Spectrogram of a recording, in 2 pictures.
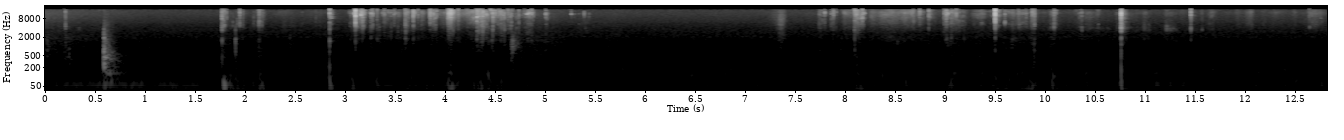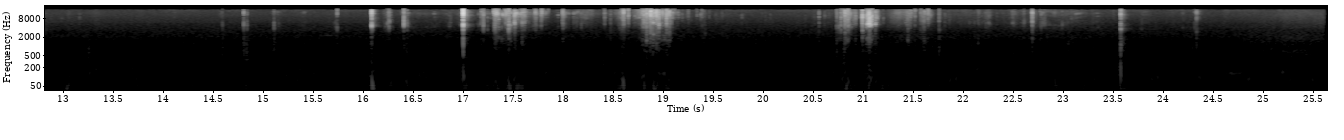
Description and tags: Wrist watch open and close
I wanted to record some sounds for Dare-12 but was travelling abroad. I did not have with me most of the items/objects I would normally touch on a daily basis.
My wrist watch was one of the few I had with me. It is an all metal watch (inox). This is the sound of me opening and closing the metal bracelet several times.
recorded with a Zoom _H1, built in mics about 15cm away from the watch.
